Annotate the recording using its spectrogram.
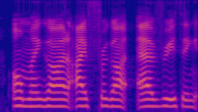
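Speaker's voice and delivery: normal talking voice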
